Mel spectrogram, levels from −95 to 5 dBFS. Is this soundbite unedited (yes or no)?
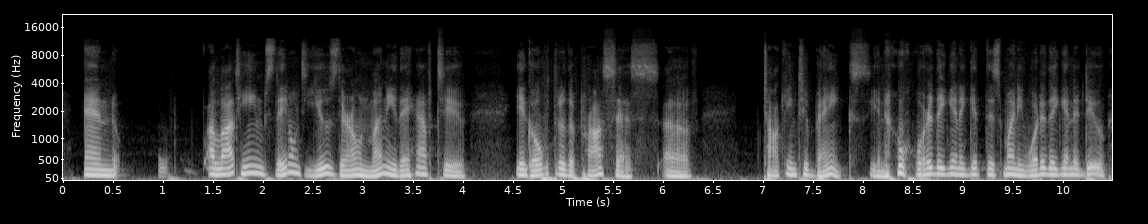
no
